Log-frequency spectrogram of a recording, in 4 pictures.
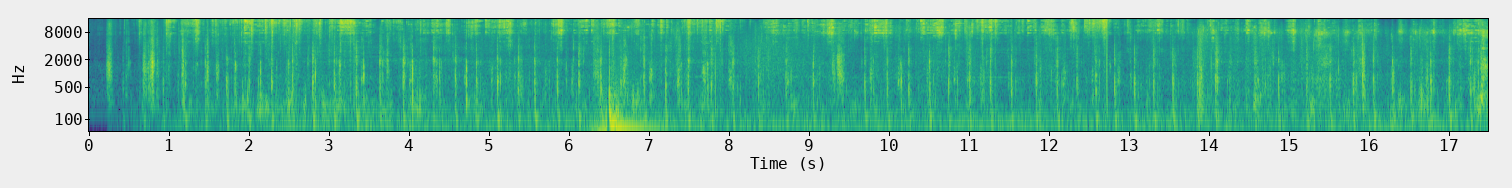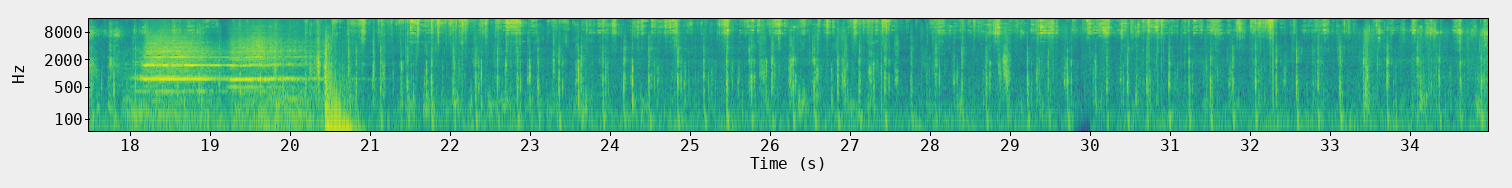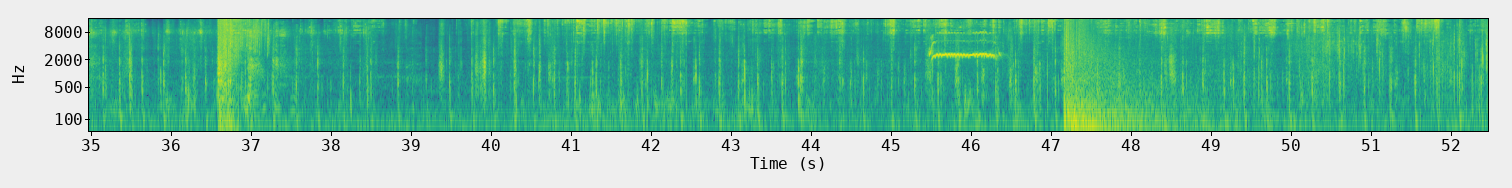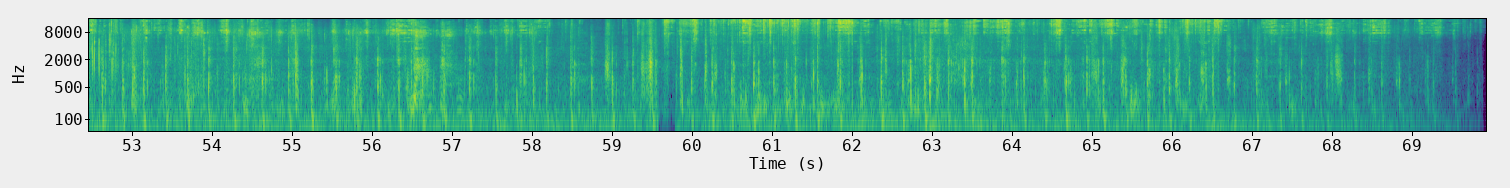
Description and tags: Crazy Run
This is a sequence I created for my podcast. It is a male running through a crazy maze. Sounds used are breathing, running, chains, whistle, explosion, fall and a spat. I have a version with train noise in the background.
running, crazy-run, human-male-running, fast-running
